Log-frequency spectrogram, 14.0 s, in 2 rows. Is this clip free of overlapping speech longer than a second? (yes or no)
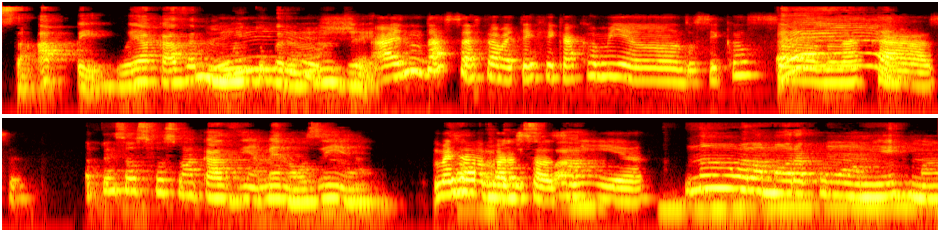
no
